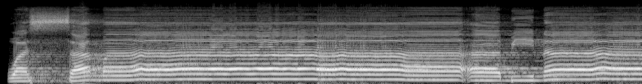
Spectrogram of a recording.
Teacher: hamzah ini cara berhentinya hilangkan 1 barisnya dan dipanjangkan 2 ketukan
